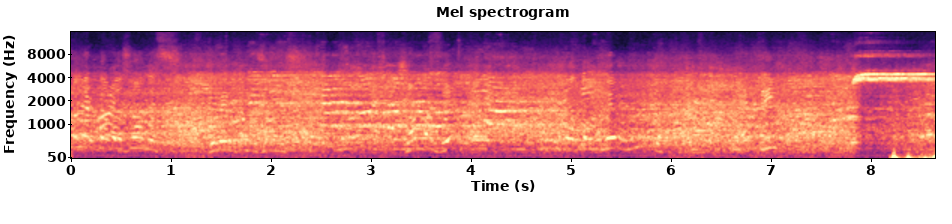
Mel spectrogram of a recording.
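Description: Faint overlapping voices of players and spectators talking and calling out in a sports hall, with no single loud event.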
